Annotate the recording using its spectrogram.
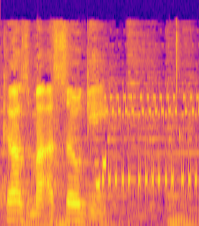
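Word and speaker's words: Kazuma Asogi: it's my best friend's name not mine he's pronounced kma asogi I actually believe this arm man that some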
